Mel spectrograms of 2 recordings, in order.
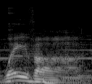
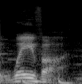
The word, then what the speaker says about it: WAVAW: Mellow Minis, Wava, if you want to pronounce it... Okay, Wava. That is much easier than WAVAW.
